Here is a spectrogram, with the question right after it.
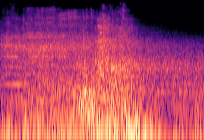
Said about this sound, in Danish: Han skynder sig haltende op ad trappen. Han brager ud gennem døren fra kælderen.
